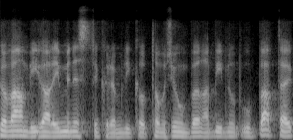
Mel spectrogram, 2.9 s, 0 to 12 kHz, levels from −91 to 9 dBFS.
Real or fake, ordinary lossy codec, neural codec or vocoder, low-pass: fake; Opus, 24 kbps; codec, 16 kHz, 0.3 kbps, FocalCodec; 7.2 kHz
